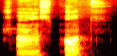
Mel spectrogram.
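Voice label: "transport", Nigerian Pidgin, male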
